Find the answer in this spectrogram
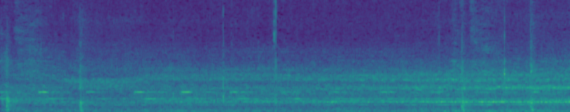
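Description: Korail ITX-Saemaeul electric multiple unit passing close by, its wheels running on the rails with occasional sharp clicks, growing slightly louder toward the end. A pulsing high tone sounds over the first few seconds.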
